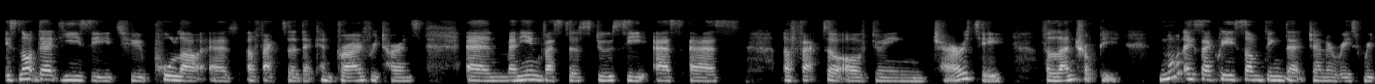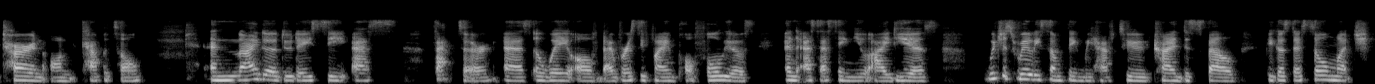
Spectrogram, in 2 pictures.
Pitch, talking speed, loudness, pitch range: 180 Hz, 145 wpm, -22 LUFS, 165-195 Hz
